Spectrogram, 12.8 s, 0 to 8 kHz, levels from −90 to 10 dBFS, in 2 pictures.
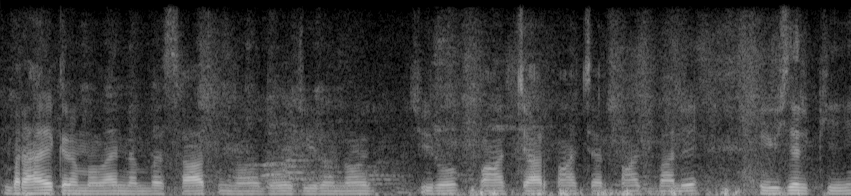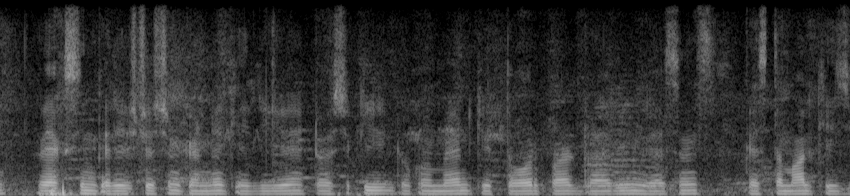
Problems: constant background noise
